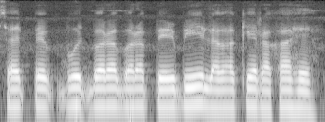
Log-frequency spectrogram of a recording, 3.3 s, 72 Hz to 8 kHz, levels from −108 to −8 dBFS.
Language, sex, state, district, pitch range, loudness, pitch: Hindi, male, Arunachal Pradesh, Papum Pare, 125-135 Hz, -15 LUFS, 130 Hz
